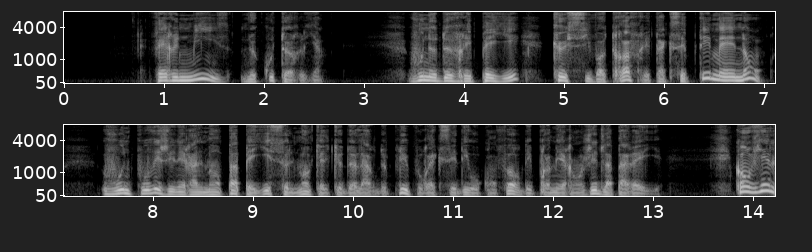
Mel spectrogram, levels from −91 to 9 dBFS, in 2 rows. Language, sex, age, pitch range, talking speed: French, male, 60-79, 95-160 Hz, 165 wpm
